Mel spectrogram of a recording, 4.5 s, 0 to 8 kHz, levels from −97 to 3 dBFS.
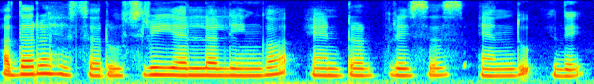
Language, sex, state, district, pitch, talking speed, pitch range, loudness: Kannada, female, Karnataka, Bidar, 210 Hz, 95 wpm, 205-225 Hz, -17 LUFS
